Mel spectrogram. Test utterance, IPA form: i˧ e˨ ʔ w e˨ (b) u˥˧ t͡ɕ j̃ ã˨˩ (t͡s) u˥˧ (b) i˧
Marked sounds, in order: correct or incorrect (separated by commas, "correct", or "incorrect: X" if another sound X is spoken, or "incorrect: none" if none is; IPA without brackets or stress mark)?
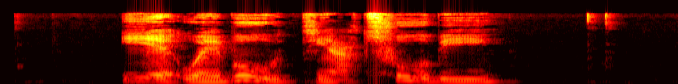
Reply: correct, incorrect: t͡sʰ, correct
